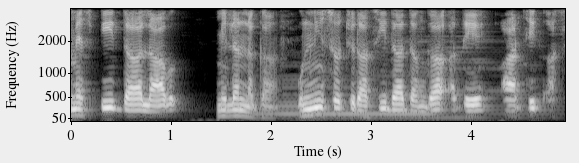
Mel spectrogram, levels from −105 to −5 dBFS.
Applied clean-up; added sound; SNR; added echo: classical method log-MMSE.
